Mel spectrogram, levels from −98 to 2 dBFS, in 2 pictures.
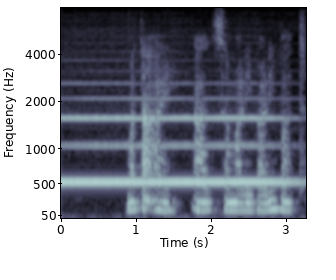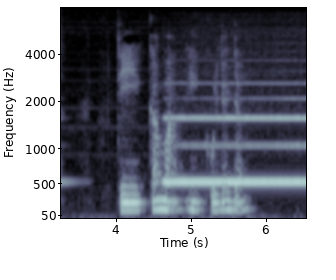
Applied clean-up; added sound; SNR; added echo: none; Wind instrument, woodwind instrument; -5 dB; none.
